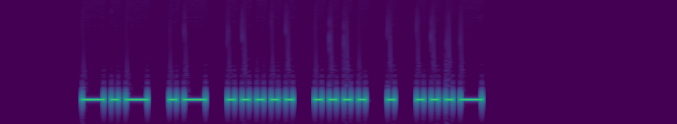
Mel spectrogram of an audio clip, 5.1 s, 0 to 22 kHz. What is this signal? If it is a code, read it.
Morse code, heard as a keyed tone, about 22 wpm, 700 Hz. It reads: KA5HEV
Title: USA Call Signs - 6 Characters - Repeated 3x - 22wpm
